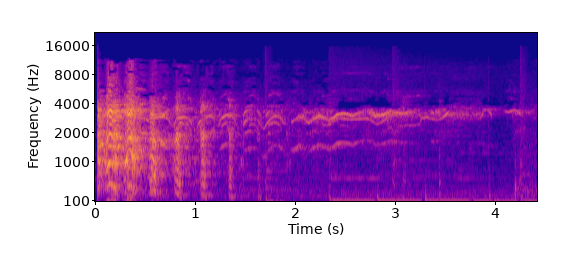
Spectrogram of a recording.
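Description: Two people laughing hard together, loudest in the first second and then trailing off, over background music.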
